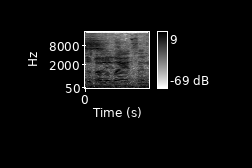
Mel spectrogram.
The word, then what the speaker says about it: Leviathan: So the symbol itself was, I'm going to pronounce that wrong, the Leviathan cross? Leviathan.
